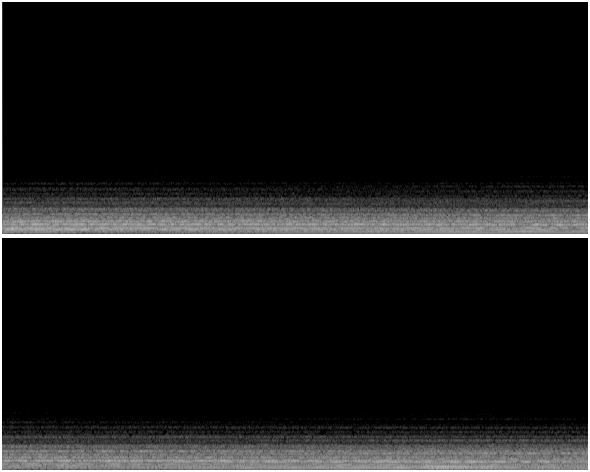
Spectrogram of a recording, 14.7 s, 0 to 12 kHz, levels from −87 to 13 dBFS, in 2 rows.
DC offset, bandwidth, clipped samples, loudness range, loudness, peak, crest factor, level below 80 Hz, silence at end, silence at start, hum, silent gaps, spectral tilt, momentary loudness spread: under 0.1%; 2.7 kHz; under 0.1%; 2 LU; -26 LUFS; -12 dBFS; 14 dB; -52 dBFS; 0 s; 0 s; none; none; -14.5 dB/octave; 4 LU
